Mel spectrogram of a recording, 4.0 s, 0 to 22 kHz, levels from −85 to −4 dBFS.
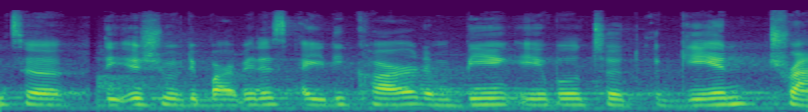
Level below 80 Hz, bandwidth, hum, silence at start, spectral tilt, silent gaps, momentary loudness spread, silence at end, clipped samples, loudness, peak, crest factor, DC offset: -60 dBFS; 15.5 kHz; none; 0 s; -3.5 dB/octave; none; 4 LU; 0 s; under 0.1%; -21 LUFS; -4 dBFS; 18 dB; under 0.1%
